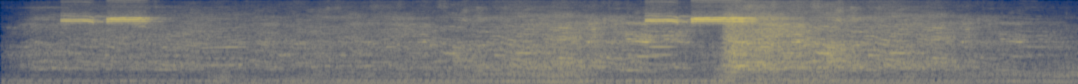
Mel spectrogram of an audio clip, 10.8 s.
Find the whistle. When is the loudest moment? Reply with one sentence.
The loudest moment of the whistle is at 7 seconds.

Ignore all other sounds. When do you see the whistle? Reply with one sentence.
The whistle can be heard from 0.6 to 1.5 s and from 6.4 to 8.4 s.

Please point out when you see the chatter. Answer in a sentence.
The chatter can be heard from 0.0 to 10.7 s.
